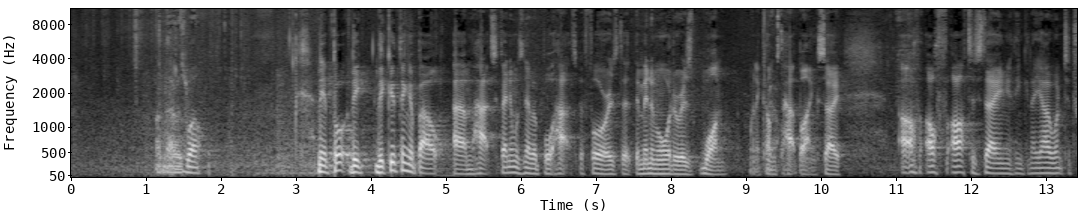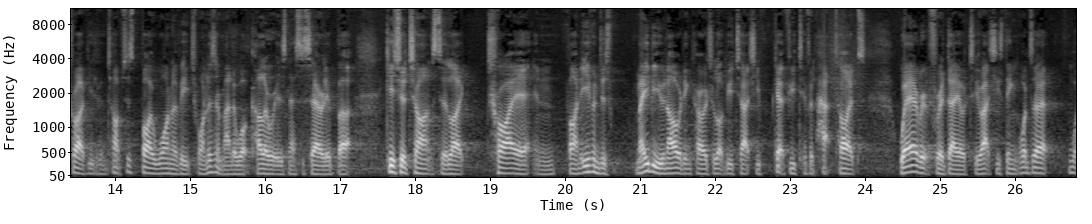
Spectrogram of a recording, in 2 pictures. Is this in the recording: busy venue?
yes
